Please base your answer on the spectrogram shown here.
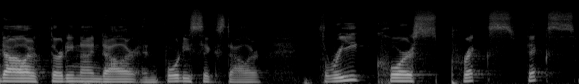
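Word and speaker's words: prix fixe: and $46 three course pricks fix or price fix. Probably price fix. Price fix, but they spell it with an X.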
